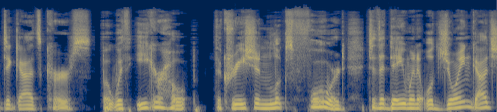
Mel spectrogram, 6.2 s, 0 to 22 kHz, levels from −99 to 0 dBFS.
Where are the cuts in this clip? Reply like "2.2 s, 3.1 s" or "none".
1.2 s, 2.6 s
